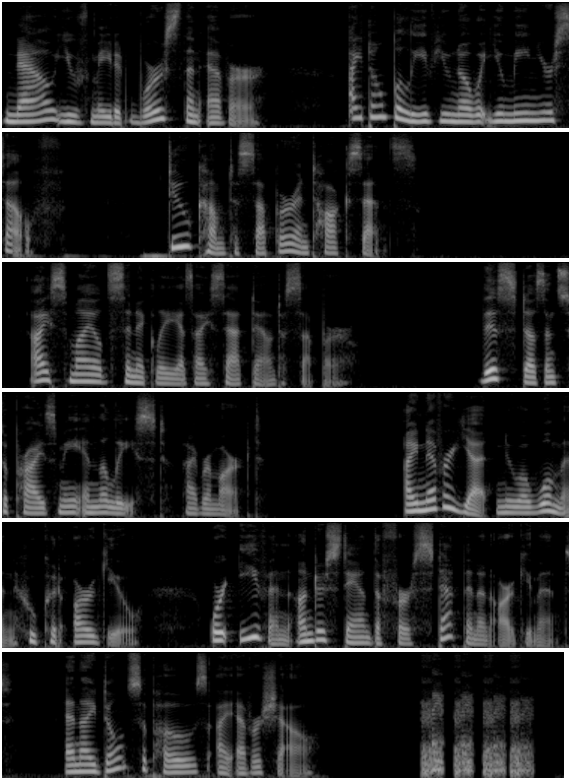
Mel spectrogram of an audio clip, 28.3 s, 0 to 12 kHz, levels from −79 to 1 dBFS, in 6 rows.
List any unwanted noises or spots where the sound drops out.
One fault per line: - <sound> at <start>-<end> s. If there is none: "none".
- laugh at 27.1-28.1 s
